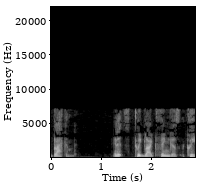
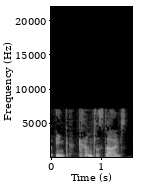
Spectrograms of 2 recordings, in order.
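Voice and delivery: ordinary delivery, nothing marked

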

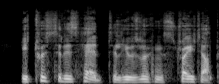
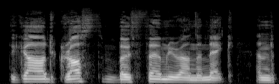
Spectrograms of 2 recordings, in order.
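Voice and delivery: usual speaking voice

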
